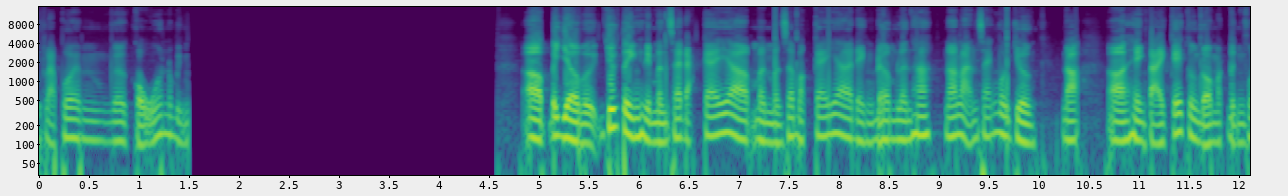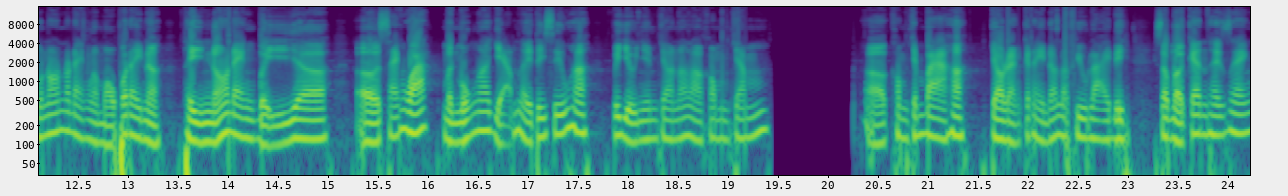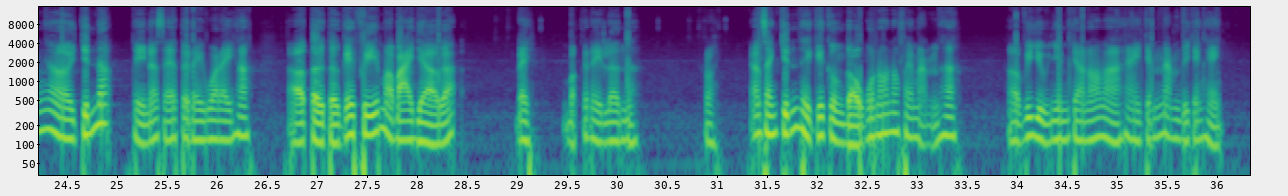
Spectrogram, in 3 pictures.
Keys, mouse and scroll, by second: 19.5 KP_0, 19.7 KP_1, 20.1 KP_Decimal, 20.3 KP_1, 30.8-32.9 drag, 33.8 KP_2, 36.2 click.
